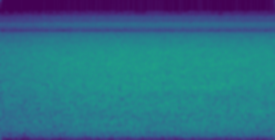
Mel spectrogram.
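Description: Smoky Mountains creek on a hiking trail gives a steady, full rush of splashing water, constant and fairly close, with no voices over it.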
